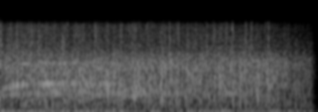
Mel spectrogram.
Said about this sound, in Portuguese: Achamos uma prova no norte do país, merece a salva de aplausos do nosso auditório.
